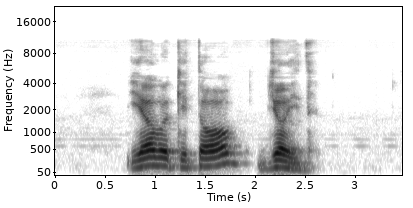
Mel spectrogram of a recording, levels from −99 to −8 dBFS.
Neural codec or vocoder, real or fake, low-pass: codec, 44.1 kHz, 7.8 kbps, DAC; fake; 10.8 kHz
